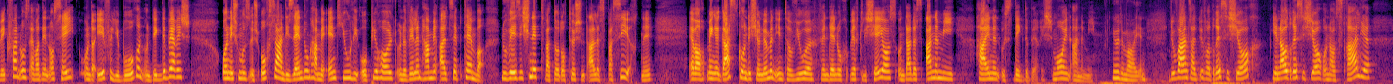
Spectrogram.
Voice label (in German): Eifeler Mundart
